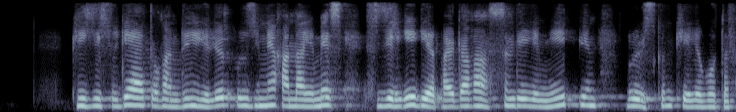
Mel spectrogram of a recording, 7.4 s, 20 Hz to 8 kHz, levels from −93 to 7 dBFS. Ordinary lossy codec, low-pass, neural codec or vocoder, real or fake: none; 7.2 kHz; codec, 16 kHz, 1 kbps, X-Codec, HuBERT features, trained on general audio; fake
